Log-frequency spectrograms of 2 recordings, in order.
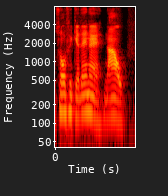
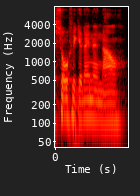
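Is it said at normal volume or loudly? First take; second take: loudly; normal volume. First: It is said in a louder tone. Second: It is said at normal volume.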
